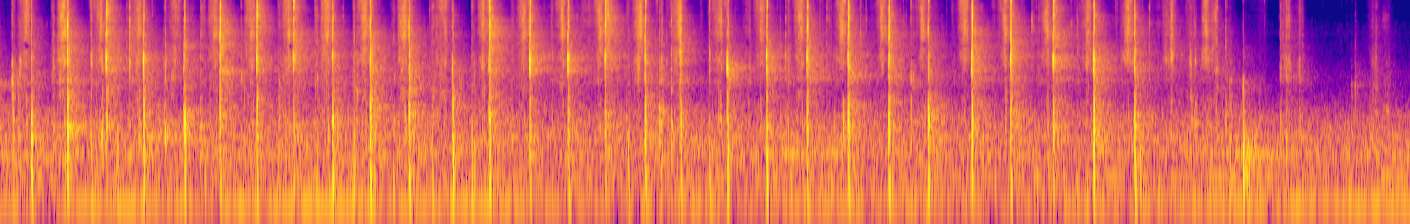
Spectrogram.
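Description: A deck of tarot cards being shuffled by hand, a steady run of card strokes at about three a second. The strokes die away about twelve seconds in.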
